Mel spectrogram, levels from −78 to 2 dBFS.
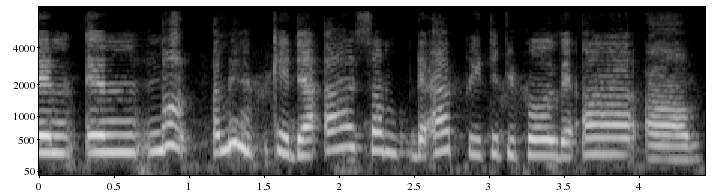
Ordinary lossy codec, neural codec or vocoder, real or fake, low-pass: none; codec, 44.1 kHz, 2.6 kbps, DAC; fake; 7.2 kHz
